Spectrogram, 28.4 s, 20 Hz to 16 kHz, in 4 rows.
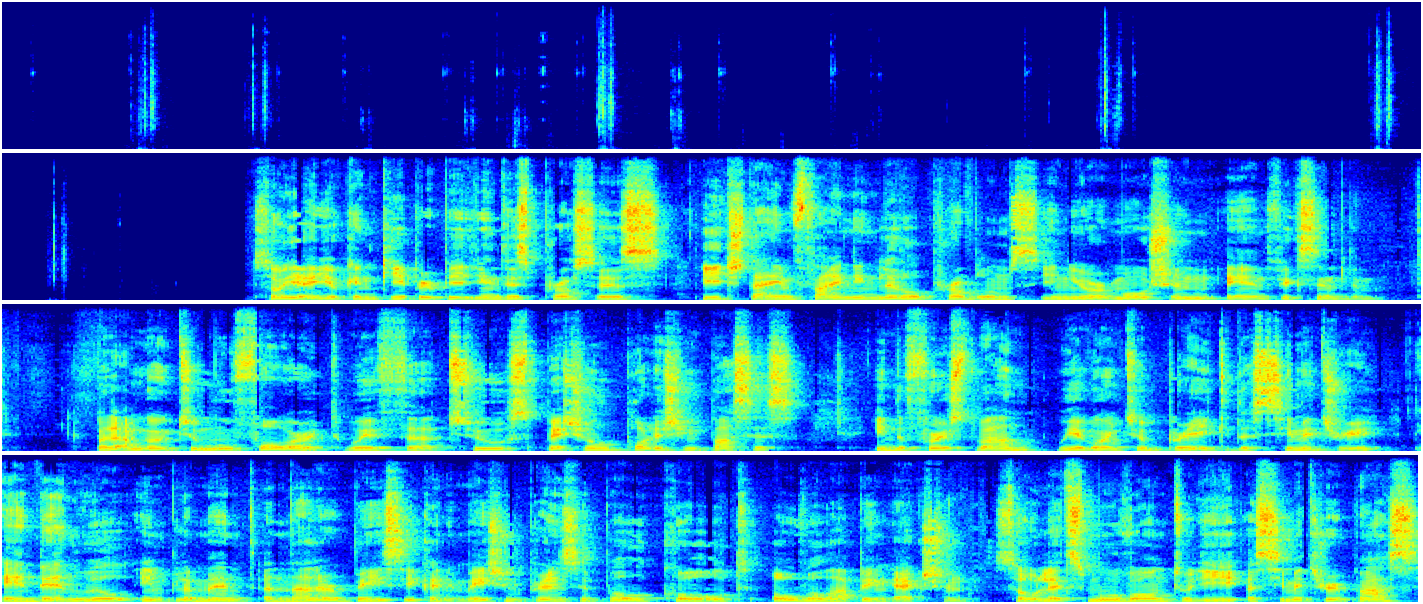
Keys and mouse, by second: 0.1-0.6 drag, 0.7-3.3 typing, 1.3 click, 3.6 drag, 4.3 middle click, 5.5 shift+space, 5.6-6.8 drag, 6.9 shift+space, 7.4 shift+space, 7.7 click.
